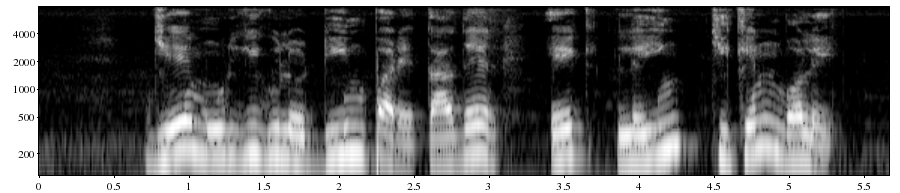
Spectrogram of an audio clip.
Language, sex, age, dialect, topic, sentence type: Bengali, male, 25-30, Standard Colloquial, agriculture, statement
